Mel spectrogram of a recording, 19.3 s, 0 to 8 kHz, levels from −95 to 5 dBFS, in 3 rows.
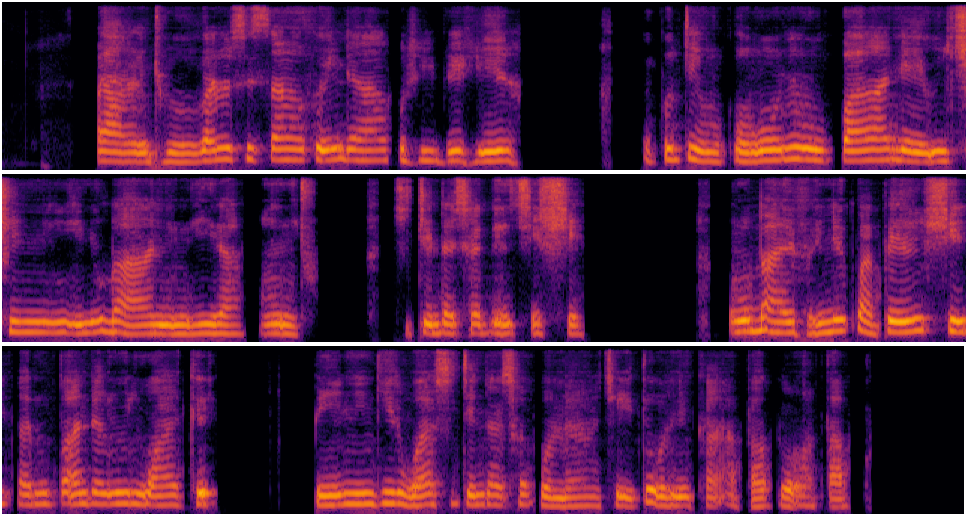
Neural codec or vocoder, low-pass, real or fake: codec, 24 kHz, 1 kbps, SNAC; 7.2 kHz; fake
